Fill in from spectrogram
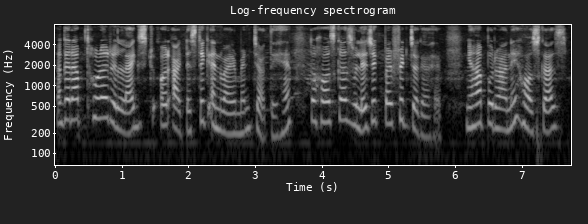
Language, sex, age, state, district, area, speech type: Urdu, female, 18-30, Delhi, North East Delhi, urban, spontaneous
